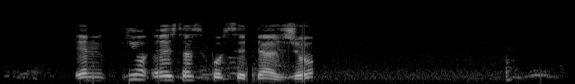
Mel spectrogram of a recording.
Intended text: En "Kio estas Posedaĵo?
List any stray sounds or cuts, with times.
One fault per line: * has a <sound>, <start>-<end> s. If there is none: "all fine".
all fine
